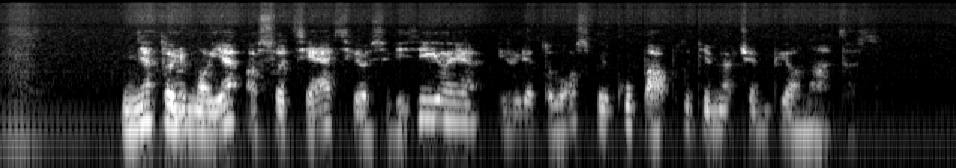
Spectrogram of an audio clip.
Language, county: Lithuanian, Panevėžys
